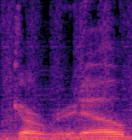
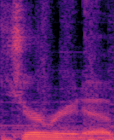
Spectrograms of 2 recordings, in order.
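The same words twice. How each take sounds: First: It begins with a hard G sound. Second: It begins with a soft G sound. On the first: This is the original pronunciation. "the of true pronunciation is Gerudo" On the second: This is the speaker's habitual English-style pronunciation. "I've always pronounced it as Gerudo because, you know, like a soft G"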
